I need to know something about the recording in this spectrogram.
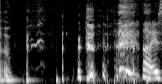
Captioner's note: laughter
